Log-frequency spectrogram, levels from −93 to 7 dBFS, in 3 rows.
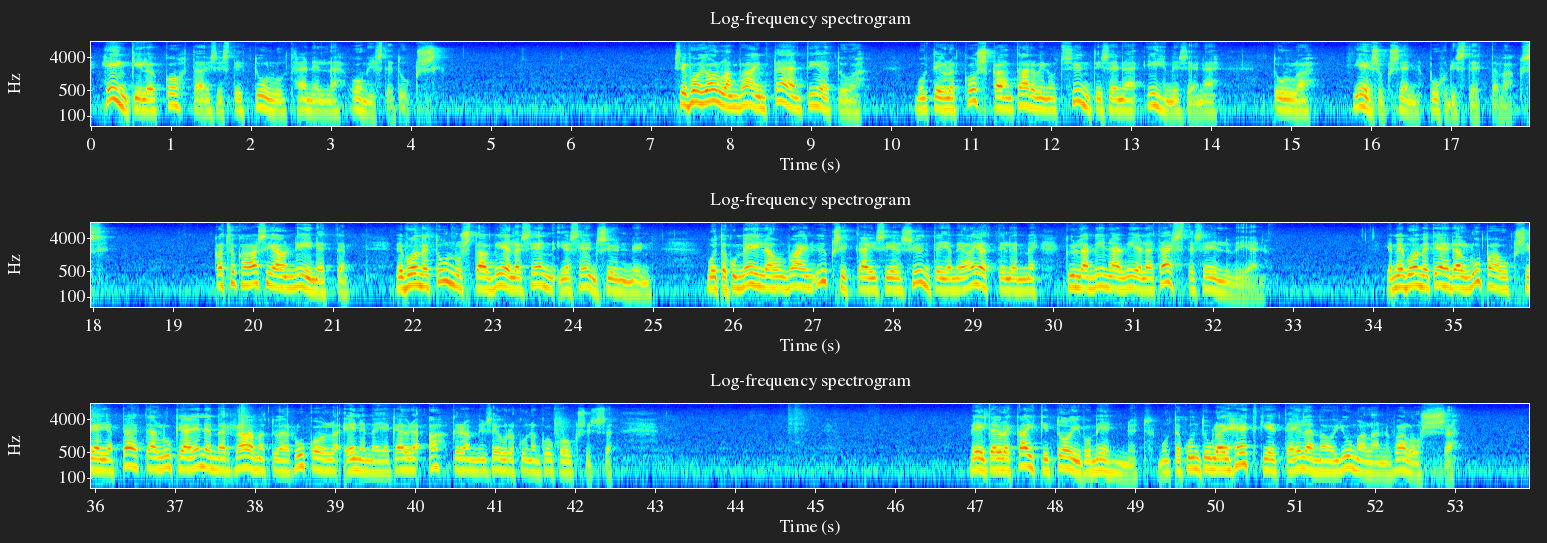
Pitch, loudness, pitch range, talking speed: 170 Hz, -24 LUFS, 150-200 Hz, 90 wpm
